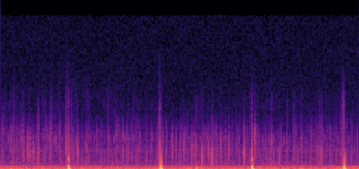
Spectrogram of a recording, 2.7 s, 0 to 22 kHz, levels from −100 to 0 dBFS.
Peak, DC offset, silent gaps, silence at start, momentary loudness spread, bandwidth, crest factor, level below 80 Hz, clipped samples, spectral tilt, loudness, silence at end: -4 dBFS; under 0.1%; none; 0 s; 11 LU; 9 kHz; 24 dB; -40 dBFS; under 0.1%; -8.5 dB/octave; -30 LUFS; 0 s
